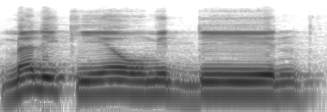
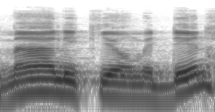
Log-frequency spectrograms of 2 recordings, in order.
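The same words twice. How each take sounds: First: The first vowel of Maliki is kept short. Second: The first vowel of Maliki is held long. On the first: It follows the reading of Qalun or Warsh from Nafi'. "Bisa dibaca pendek" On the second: It follows the reading of Hafs from Asim. "Hafaz an Asim"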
